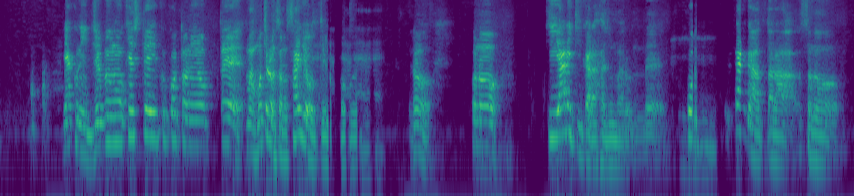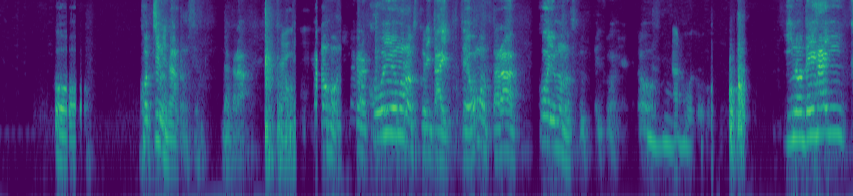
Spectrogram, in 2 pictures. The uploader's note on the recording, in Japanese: zoom】中川木工芸比良工房 × -CONNECT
